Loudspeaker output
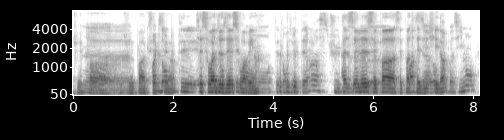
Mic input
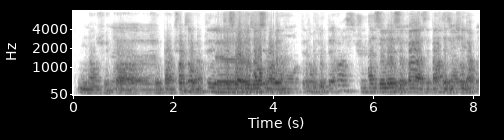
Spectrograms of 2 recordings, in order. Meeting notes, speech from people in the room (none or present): present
